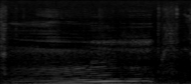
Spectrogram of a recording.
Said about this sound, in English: A herd of cattle at Appleton Farms in Ipswich, Massachusetts, on a gray, drizzly day. Amid rolling grasslands, it's one of the oldest continuously operating farms in the United States. White Park and Jersey cows are raised here for milk production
